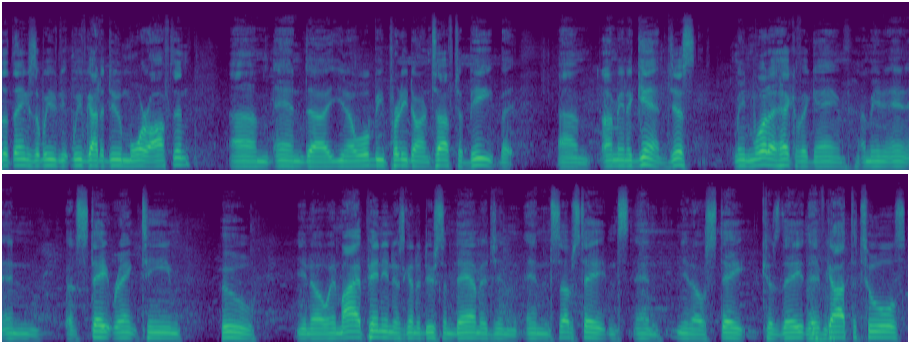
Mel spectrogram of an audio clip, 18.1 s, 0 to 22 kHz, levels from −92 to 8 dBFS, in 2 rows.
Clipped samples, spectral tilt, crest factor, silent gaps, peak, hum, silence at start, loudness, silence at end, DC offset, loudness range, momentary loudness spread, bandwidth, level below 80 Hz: under 0.1%; -5 dB/octave; 18 dB; none; -14 dBFS; none; 0 s; -32 LUFS; 0.05 s; under 0.1%; 2 LU; 10 LU; 15.5 kHz; -72 dBFS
